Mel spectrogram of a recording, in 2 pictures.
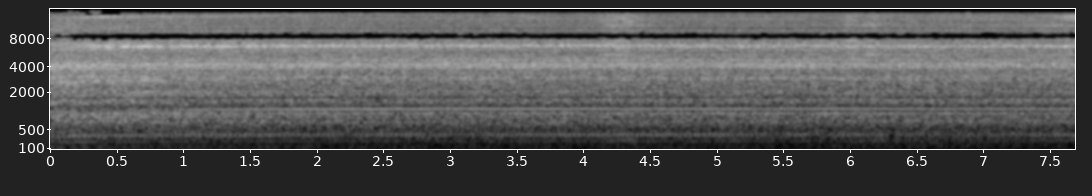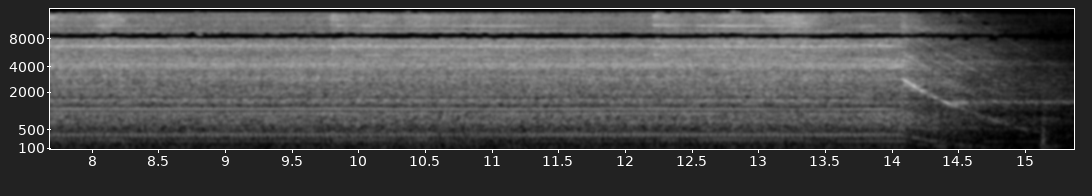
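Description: Electric miter saw running steadily at full speed, its blade lowered onto plywood to score cut marks. About 14 seconds in the motor is switched off and winds down with a falling whine.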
